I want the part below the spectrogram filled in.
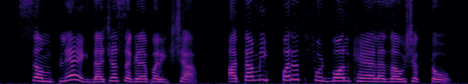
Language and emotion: Marathi, happy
